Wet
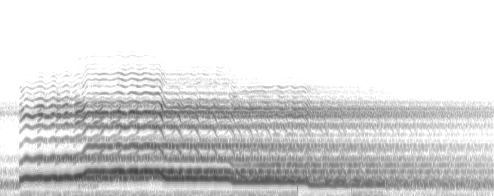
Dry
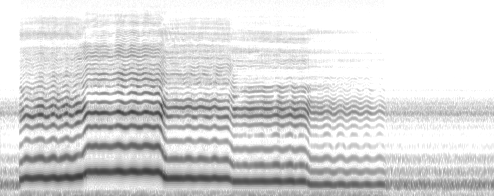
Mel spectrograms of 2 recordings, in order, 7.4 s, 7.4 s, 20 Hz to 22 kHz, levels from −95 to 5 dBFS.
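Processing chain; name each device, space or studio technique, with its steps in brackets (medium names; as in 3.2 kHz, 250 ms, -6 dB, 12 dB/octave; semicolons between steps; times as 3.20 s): 4.46–5.27 s: elliptic band-pass 170–4700 Hz; shout across a valley (distance through air 310 m; echo from a far wall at 200 m, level -11 dB); feedback echo behind a band-pass 267 ms, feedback 78%, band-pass 1 kHz, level -3.5 dB; trim -5 dB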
